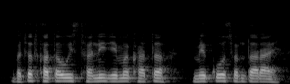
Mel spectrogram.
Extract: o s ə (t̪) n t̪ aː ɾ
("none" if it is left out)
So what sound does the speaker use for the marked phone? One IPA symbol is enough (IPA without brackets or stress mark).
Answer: none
